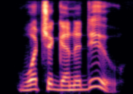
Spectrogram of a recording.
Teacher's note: This one combines 2 reductions. What are you compresses, and the T and Y blend into a ch sound.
